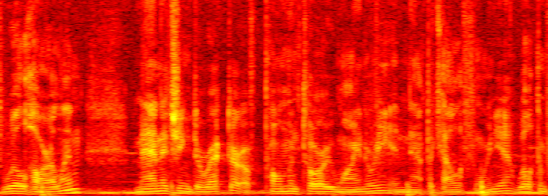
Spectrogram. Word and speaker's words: Promontory: How do you pronounce it? Promontory. Promontory.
